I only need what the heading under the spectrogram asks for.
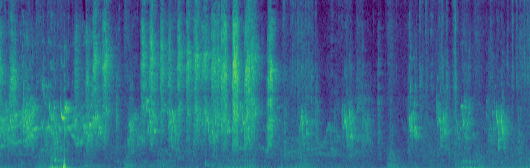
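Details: A group of budgerigars keeps up a busy warbling chatter of short chirps and squeaky notes, with occasional low knocks and rustles.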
